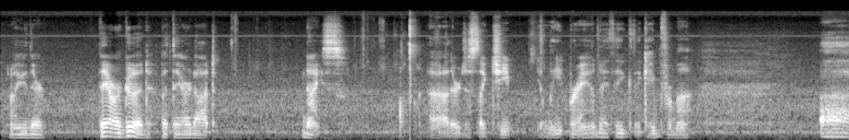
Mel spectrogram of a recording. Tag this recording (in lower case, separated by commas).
speech, inside a small room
